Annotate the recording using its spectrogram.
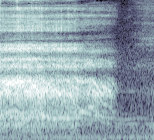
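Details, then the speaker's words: Adult with allergies and clogged airways, exhausted, wheezing on exhalation: a single breath out carries a musical, multi-toned whistle for about a second, an expiratory wheeze. "i mean i i wheezed for y'all"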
